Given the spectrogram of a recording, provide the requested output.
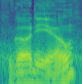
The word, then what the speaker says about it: Gaudiot: You pronounce it like rodeo, GAUDIOT.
